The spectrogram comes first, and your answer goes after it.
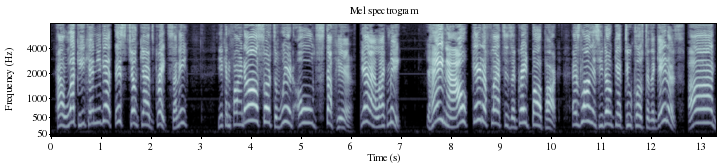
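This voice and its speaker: High, bright kid baseball commentator. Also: female voice, no echo, clean studio sound. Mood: excited, playful. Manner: folksy, jokey old-time announcer patter. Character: excitable goofy kid baseball commentator, a young boy. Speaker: sports commentator. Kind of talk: cartoon video game baseball commentary.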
